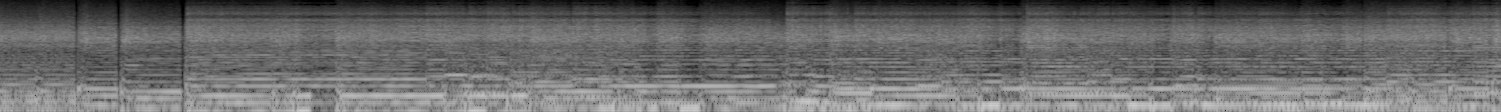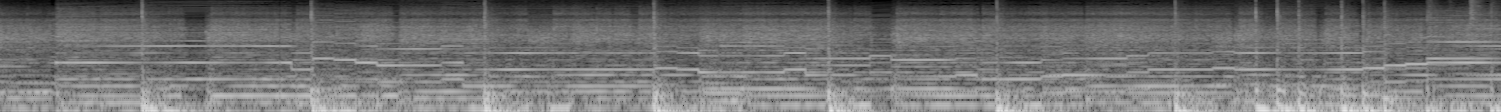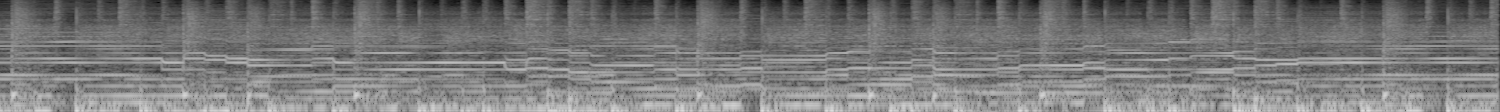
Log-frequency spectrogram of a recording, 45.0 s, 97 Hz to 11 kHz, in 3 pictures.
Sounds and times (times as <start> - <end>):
Music: 0.0 - 45.0.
